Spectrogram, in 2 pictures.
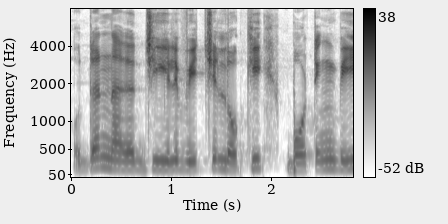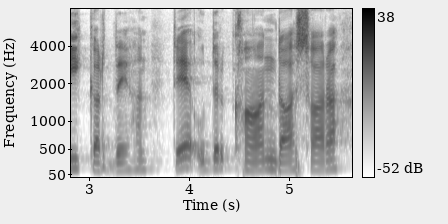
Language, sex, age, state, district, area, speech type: Punjabi, male, 18-30, Punjab, Gurdaspur, rural, spontaneous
